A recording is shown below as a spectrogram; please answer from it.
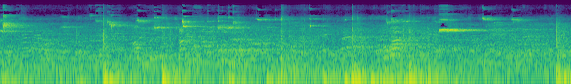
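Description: Indoor basketball play on a hardwood sports-hall floor: the ball bounces a few times at irregular intervals, shoes give short high squeaks on the court, and players call out, all echoing in the large hall.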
